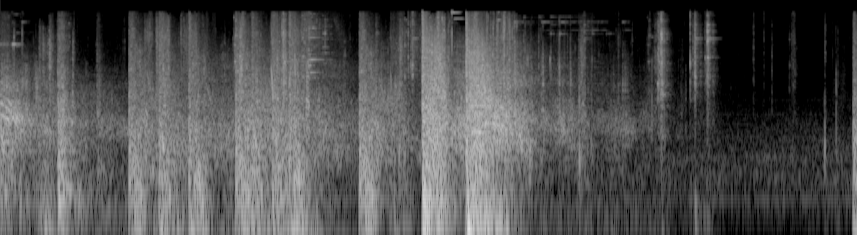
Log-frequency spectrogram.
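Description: Gunfire rattles in a shootout in the video game L.A. Noire. Loud bursts and single shots crack in irregular volleys, then thin out into a few scattered pops.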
